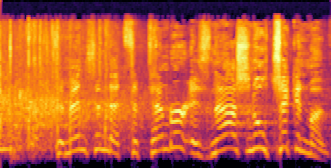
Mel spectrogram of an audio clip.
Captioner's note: applause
